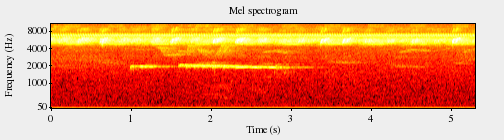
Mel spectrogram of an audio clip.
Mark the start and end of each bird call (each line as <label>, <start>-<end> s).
Black-faced Antthrush (Formicarius analis), 0.9-3.4 s
Dusky-capped Greenlet (Pachysylvia hypoxantha), 1.3-2.4 s
Plumbeous Pigeon (Patagioenas plumbea), 1.7-2.4 s
Yellow-margined Flycatcher (Tolmomyias assimilis), 2.6-5.3 s
Hauxwell's Thrush (Turdus hauxwelli), 3.3-5.3 s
